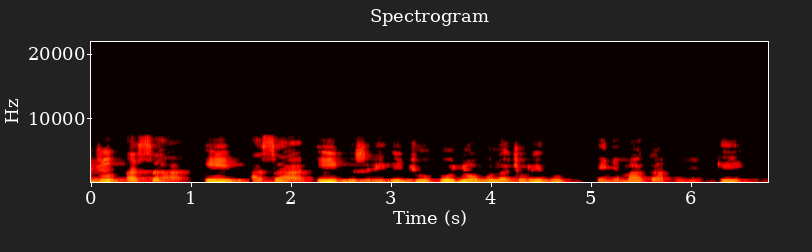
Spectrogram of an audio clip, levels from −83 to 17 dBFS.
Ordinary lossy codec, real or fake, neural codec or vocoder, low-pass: none; real; none; 7.2 kHz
